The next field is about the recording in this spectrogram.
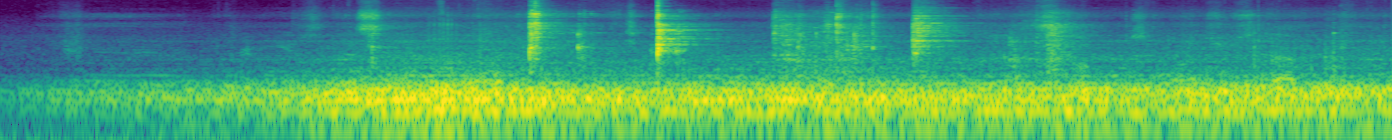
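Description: A blacksmith hammers iron in his shop, turning an ordinary railroad spike into a bottle opener: sharp, irregular metallic strikes over a steady low roar, with faint muttering underneath.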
